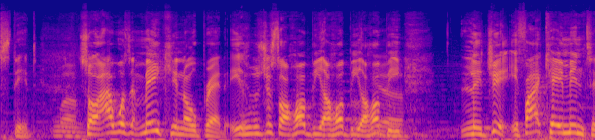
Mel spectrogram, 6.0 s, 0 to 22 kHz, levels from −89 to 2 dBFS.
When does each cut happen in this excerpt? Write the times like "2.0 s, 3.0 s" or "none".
none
